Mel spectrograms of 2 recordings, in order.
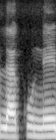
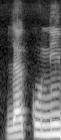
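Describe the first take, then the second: First: The word ends with an 'ay' sound. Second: The word ends with an 'ee' sound. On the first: "लेकुने भी बोल देते हैं" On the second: "लेकुनी भी बोलते हैं इसको"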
